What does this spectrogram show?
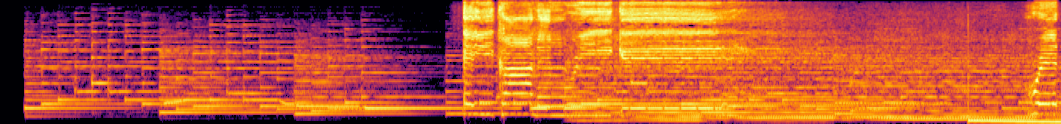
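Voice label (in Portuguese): birthday CHEFE female, telemensagem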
